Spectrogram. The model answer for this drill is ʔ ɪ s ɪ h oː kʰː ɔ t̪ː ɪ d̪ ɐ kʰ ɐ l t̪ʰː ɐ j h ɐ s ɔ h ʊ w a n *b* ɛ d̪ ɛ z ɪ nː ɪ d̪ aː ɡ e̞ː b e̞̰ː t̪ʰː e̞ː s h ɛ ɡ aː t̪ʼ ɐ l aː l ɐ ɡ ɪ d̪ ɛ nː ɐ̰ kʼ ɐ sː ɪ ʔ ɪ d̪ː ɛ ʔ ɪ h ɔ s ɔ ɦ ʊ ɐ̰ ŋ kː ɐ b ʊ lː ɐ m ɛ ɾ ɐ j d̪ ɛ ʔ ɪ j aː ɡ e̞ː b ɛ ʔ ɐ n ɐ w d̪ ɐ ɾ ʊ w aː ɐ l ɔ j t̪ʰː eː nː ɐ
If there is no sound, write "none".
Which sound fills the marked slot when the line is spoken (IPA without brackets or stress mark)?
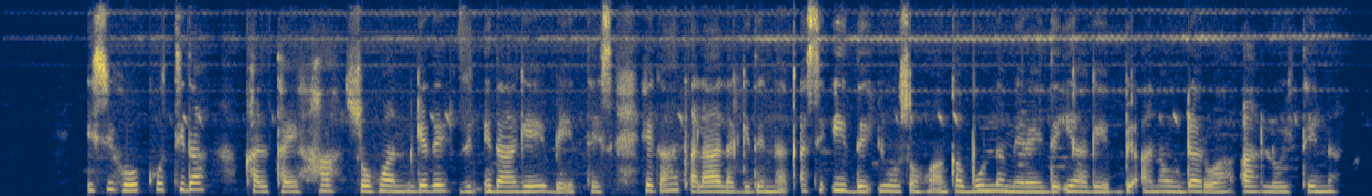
ɡ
